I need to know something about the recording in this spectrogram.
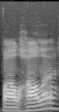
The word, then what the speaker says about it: Walhalla: we're to place place called Valhalla spelled with a W and it's the Walhalla Plateau Valhalla Plateau from here we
